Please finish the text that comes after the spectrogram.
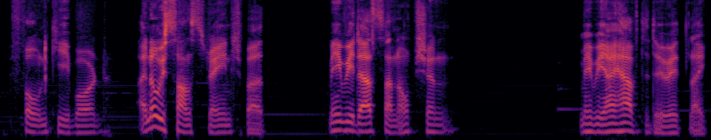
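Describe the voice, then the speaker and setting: A man livestreaming, chatting casually with viewers in a rambling, halting way as he muses aloud. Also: lowish voice, creaky, a bit bright. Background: background music.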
